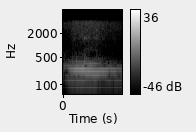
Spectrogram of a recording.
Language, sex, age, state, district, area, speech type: Bengali, male, 30-45, West Bengal, Howrah, urban, conversation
